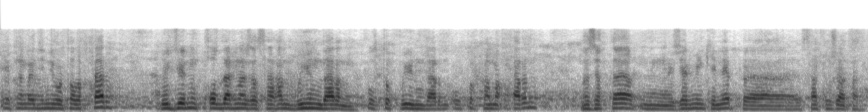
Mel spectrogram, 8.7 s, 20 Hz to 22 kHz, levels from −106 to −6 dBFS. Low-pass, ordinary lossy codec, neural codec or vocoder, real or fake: none; none; codec, 16 kHz, 4 kbps, FreqCodec, smaller model; fake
